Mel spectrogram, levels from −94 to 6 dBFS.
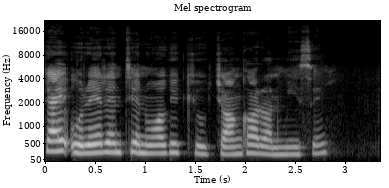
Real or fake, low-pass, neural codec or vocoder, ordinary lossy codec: real; 19.8 kHz; none; none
